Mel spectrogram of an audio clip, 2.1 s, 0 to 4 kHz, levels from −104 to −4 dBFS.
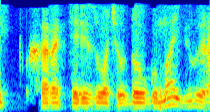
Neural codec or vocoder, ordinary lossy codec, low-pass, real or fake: none; MP3, 24 kbps; 3.6 kHz; real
